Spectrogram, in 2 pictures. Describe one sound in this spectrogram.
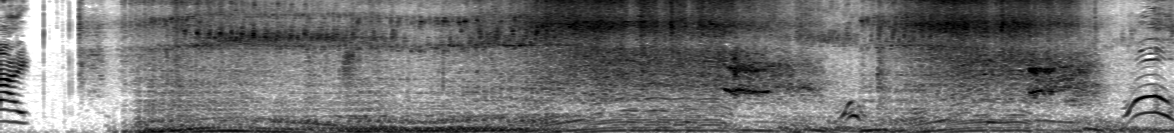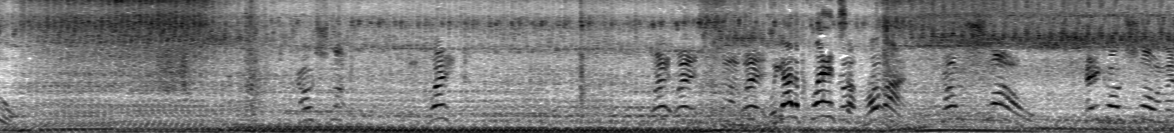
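A pickup truck engine roars loudly as it revs.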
